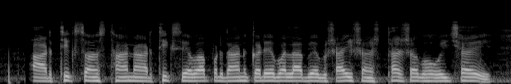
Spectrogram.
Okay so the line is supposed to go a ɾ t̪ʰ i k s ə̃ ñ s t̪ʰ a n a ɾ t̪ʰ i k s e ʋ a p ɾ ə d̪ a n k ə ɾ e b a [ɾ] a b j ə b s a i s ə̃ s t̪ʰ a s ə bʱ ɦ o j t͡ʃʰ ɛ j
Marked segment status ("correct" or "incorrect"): incorrect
